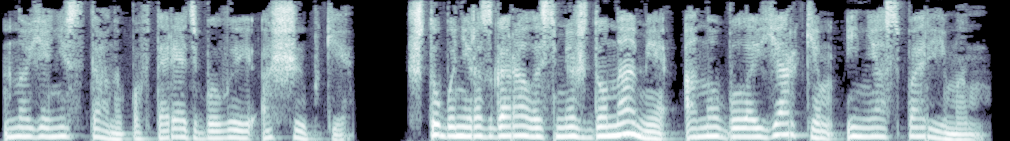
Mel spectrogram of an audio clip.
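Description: A narrator reading a first-person novel aloud in a calm, steady storytelling manner. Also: medium pitch, normal speed. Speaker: audiobook narrator.

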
